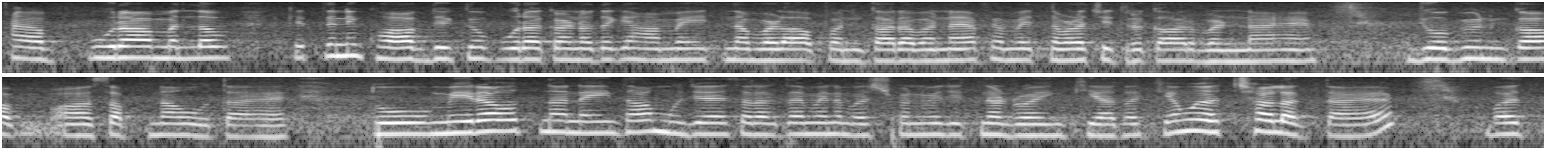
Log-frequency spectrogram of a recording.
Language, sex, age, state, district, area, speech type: Urdu, female, 18-30, Uttar Pradesh, Gautam Buddha Nagar, rural, spontaneous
